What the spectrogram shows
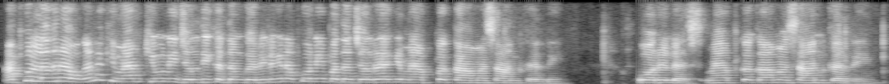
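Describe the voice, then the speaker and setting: A woman's voice: high voice, fast talker, far from the mic. Middle-aged woman teaching vocabulary, joking. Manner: mixes Hindi and English, jokey memory tricks. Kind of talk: online vocabulary class.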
